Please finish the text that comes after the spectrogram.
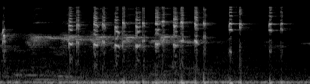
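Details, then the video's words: Young orange-headed thrush in full rolling song, used for training and luring other birds: a thin sustained whistle overlaid by rapid, evenly spaced high chattering notes, about five per second, then a few sparser chips. "Anis Kembang Ngeroll Full isian - Masteran dan Pancingan Burung Anis Kembang Muda"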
